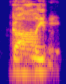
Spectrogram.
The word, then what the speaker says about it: Gottlieb: Gottlieb. – Gottlieb. – Gottlieb? Gottlieb. German. – That's how you say it in German? – David Gottlieb Yuengling.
